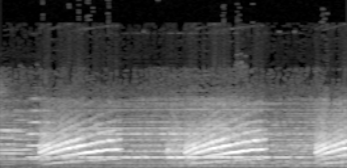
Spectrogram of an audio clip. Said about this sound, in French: Faites taire cette maudite sirène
